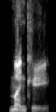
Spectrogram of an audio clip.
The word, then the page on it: manky: British English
